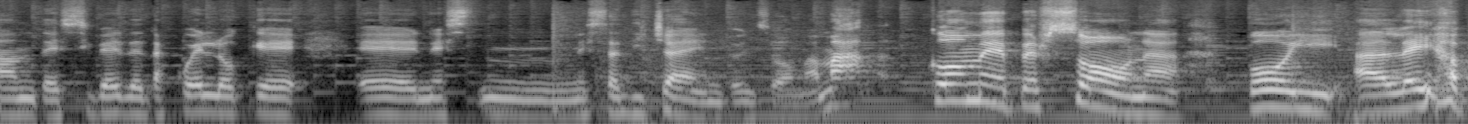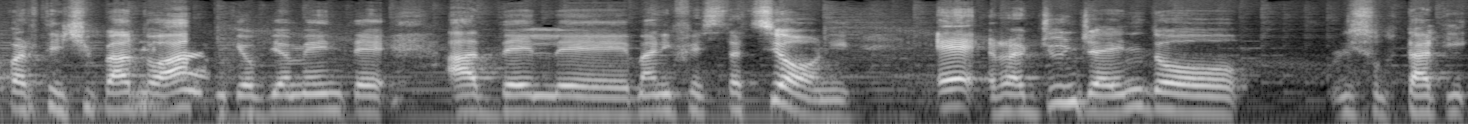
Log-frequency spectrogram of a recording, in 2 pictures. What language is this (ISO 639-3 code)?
ita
